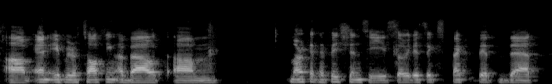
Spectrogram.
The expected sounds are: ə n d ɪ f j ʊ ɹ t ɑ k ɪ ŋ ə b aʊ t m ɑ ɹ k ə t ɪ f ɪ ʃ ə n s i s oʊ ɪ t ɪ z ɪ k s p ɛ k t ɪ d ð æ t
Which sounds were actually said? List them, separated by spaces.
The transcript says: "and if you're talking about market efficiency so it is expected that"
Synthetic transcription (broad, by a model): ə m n ɪ f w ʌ ɹ t ɑ k ɪ ŋ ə b aʊ t m ɑ ɹ k ə t ɪ f ɪ ʃ ə n s i s oʊ ɪ t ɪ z ɪ k s p ɛ k t ɪ d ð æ t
